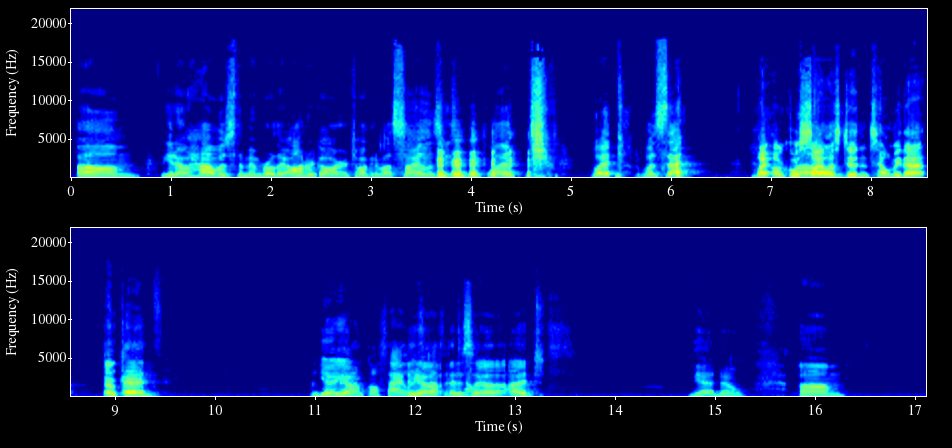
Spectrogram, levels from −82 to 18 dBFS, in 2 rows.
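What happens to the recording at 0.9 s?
Nothing goes wrong at 0.9 s; the speech plays through that moment intact, with no dropout, click or distortion.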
